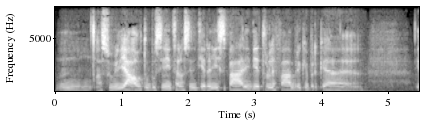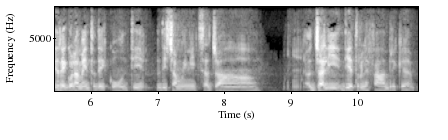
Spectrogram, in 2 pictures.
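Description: A woman gives an unscripted account in a slightly low voice. She is hesitant, pausing often to search for words and restart her sentences. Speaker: witness giving testimony. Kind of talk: spontaneous spoken testimony.

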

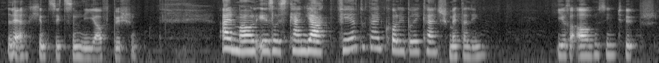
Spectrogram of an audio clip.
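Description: A woman playing an aristocratic old grandmother in a German radio drama, speaking in a theatrical, measured, lyrical way, worldly and imperious. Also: mid-range voice. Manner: theatrical, measured, lyrical, with emphatic swells and hushed phrases.

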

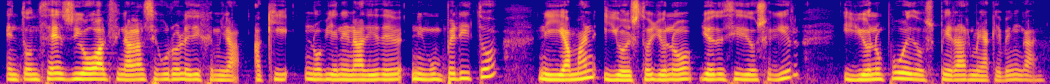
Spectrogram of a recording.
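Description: A woman's voice: lowish voice, fairly even intonation, moderate pace, mellow, no echo. A woman in her sixties from the Valencia region, a shop owner answering interview questions in an earnest, emphatic way. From Valencia region, Spain. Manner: earnest, emphatic, quotes her own words.

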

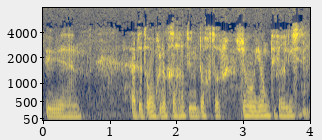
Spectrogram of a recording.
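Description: An actor in a period radio play, voicing an earnest, courteous young gentleman with a polite, gently probing manner. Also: mid-range voice, level tone, moderate pace, lightly acted. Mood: sympathetic. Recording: noisy old radio drama recording.

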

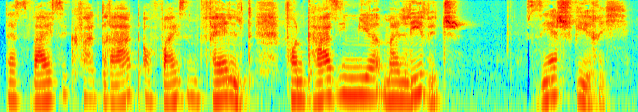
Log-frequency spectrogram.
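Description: A woman's voice: on the low side, fairly even intonation, takes it slowly, pushed and bright, breathy edge, exaggerated voice. A woman playing a prim, devoted and self-important doctor's receptionist who lectures patients in a satirical radio play. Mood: reassuring.

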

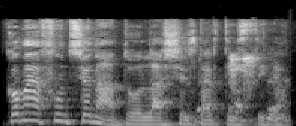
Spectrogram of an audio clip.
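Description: A man's voice: medium pitch, sing-song, moderate pace. A man hosting a radio programme, presenting guests and putting questions to them. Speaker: radio host.

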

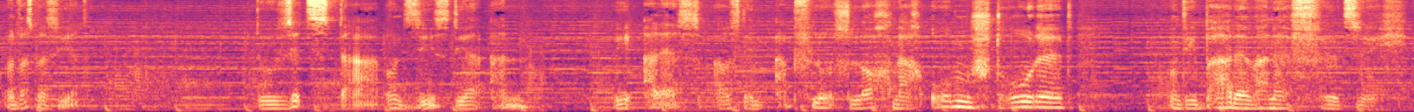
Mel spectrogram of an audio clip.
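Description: A man's voice: on the low side, takes it slowly, gravelly, music in the background. An actor playing a laid-back man who patiently and insistently explains himself in radio play dialogue.

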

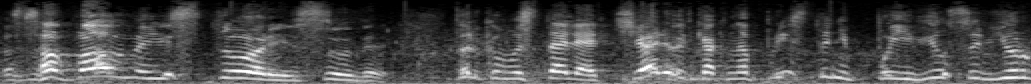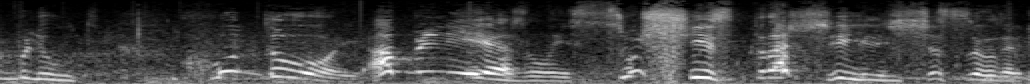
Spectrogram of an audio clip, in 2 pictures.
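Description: Very high-pitched, fawning chatty waiter. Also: male voice, huge pitch swings, unhurried, heavily acted. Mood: gossipy, storytelling. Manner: servile, deferential, constantly addressing his superior politely. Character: obsequious, chatty, gossipy male hotel and ship waiter. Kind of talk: 1940s theatrical radio acting. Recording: old 1940s radio recording, faint noise.

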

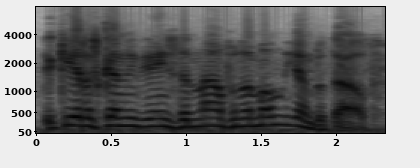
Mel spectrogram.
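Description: An actor in a radio play as an eager police detective, informal, chatty and dryly humorous. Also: male voice, sits high, quick pace. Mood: breezy, reporting. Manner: lively, informal, relishes reporting findings. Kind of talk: Dutch radio play acting. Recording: dull lo-fi old radio recording, faint noise.

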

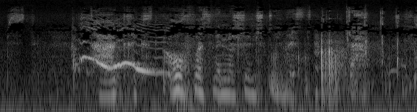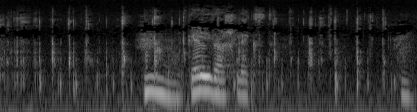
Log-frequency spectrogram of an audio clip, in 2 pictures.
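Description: A woman's voice: a little high, very noisy. A woman playing an innocent, greedy little schoolboy with a Bavarian accent in a children's radio play. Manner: childlike, pleading, protesting.

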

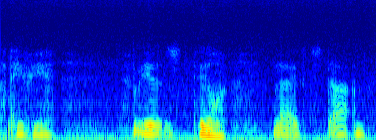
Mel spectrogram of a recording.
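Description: An actress in a radio play, playing a frail, timid and anxious elderly woman who stammers, pleads and repeats her words in a husky, breathy voice. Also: mid-range voice, very slow, slight background noise. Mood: despairing, exhausted. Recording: muffled, narrow-band old radio play.

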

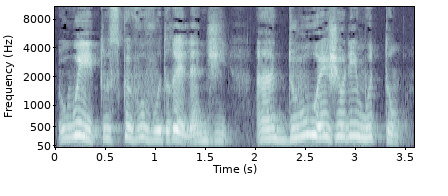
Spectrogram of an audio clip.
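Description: A woman's voice: medium pitch, moderate pace, close to an everyday voice. A woman voicing a fussy, grumbling housemaid who scolds and exclaims, in a storybook reading. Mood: placating.

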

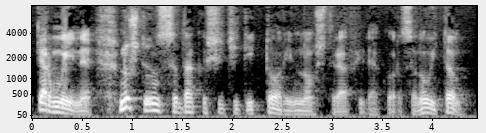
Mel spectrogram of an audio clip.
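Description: Gravelly, deep-voiced, proud middle-aged newspaperman. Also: wildly swooping pitch, full character voice. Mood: proud, weary. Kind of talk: 1980s Romanian radio drama acting.

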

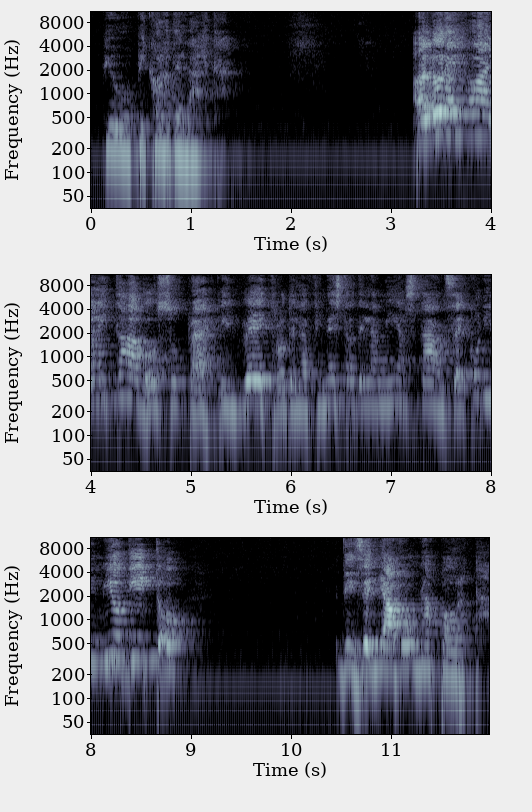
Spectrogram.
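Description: An actress playing an intense, nostalgic woman painter in a theatrical monologue, speaking haltingly with deliberate pauses and repeated words. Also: medium pitch, a little mellow, close to an everyday voice. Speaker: stage actress. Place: theatre stage. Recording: roomy distant stage recording with guitar. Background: acoustic guitar music.

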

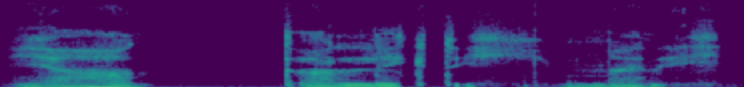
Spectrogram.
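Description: An actor playing a dazed young prince in a classical verse radio drama, halting and breathy, then fervently declaiming. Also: male voice, on the low side, sing-song, exaggerated voice. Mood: dazed, whispering. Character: dazed, dreamy young German prince and cavalry officer, rapturous.

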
